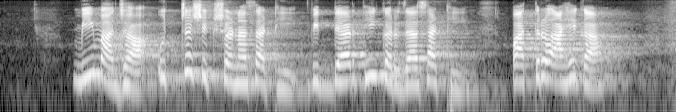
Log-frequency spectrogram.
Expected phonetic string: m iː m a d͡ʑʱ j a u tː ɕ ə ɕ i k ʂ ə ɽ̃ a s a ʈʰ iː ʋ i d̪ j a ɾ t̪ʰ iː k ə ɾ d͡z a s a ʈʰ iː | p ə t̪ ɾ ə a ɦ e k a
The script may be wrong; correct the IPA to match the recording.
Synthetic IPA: m iː m a d͡ʑʱ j a u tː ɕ ə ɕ i k ʂ ə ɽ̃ a s a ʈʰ iː ʋ i d̪ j a ɾ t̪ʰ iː k ə ɾ d͡z a s a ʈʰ iː | p a t̪ ɾ ə a ɦ e k a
